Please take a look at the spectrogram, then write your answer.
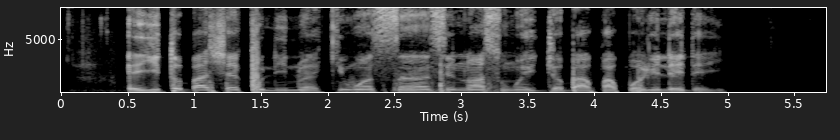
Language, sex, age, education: Yoruba, male, 30-45, tertiary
